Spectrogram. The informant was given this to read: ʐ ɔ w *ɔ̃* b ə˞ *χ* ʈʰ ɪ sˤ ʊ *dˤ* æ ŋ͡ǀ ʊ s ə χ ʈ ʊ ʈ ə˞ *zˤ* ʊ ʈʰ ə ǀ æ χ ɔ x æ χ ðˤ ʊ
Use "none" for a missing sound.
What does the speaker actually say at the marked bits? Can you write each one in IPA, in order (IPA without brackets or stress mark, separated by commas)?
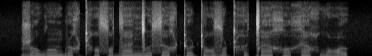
ɔ̃, χ, d, zˤ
